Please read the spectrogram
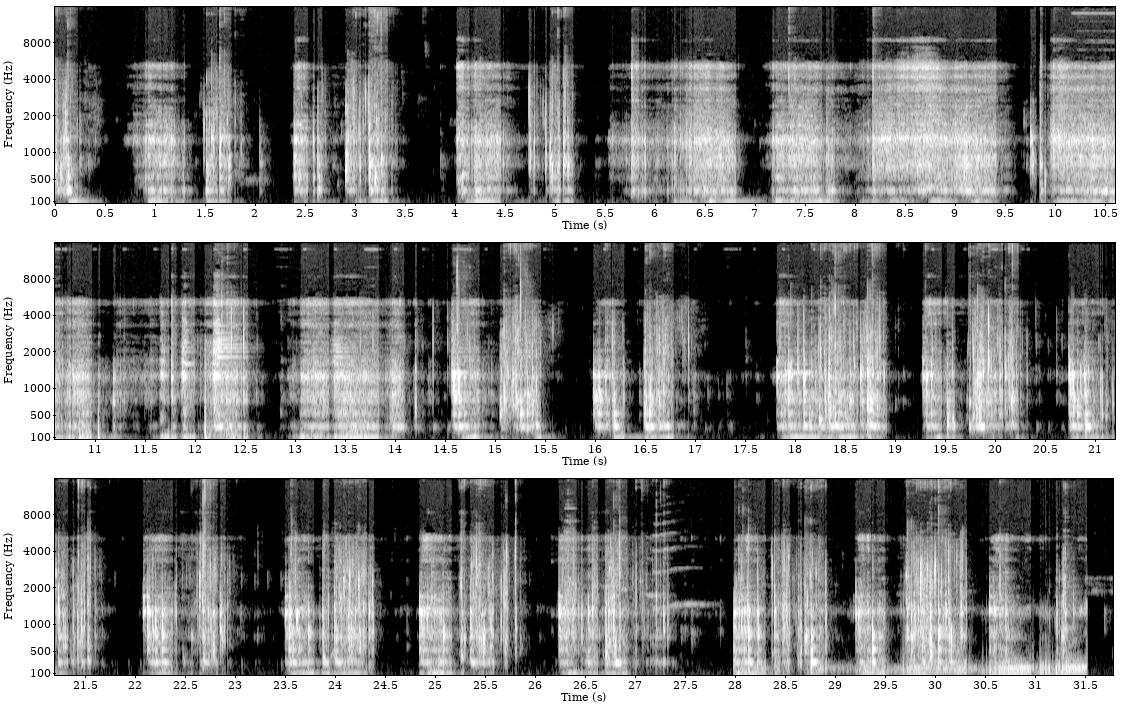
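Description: Hands squeezing and kneading a thick slurry of wet red dirt: wet squelching and sloshing in short bursts about once a second, with silent gaps between.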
